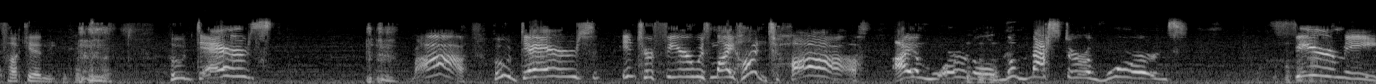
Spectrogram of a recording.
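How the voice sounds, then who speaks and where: A man's put-on character voice, extremely high-pitched and very slow, with long, frequent pauses over clear background noise. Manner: menacing, boastful.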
